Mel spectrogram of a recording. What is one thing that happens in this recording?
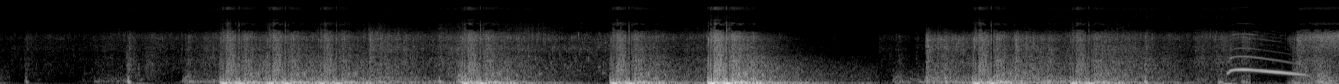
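Explosions burst loudly.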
